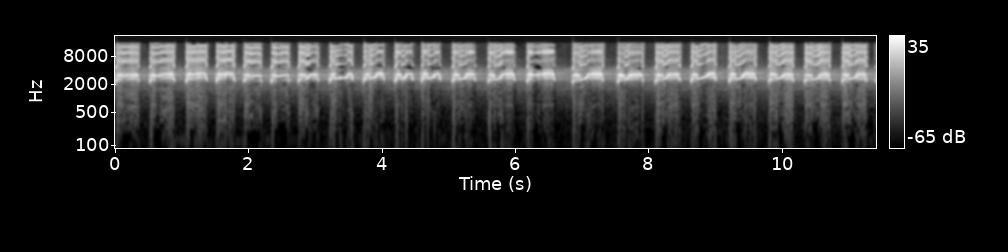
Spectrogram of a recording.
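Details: Long unbroken series of sharp, slightly wavering whistles from an Osprey holding a fish at its Dunrovin Ranch nest on 22 August 2020, about two notes per second for over ten seconds.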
